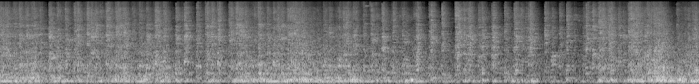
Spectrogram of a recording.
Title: Rough idle third gen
